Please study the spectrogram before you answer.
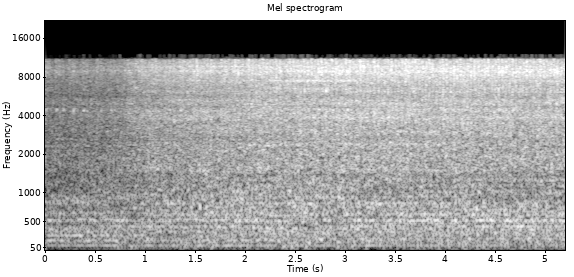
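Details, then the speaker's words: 1930 Ford Model A on an 8-volt farm battery with heavy-duty wires: turns over fast, starts quickly, and settles into an even, steady idle with no misses or knocks. Normal idle. "and it's going to turn over fast starts like a brand new car now and an 8 volt system"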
